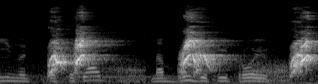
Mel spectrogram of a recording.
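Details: Domestic dog barking: four loud, harsh barks, two close together near the start, then one at a time roughly a second apart, with a man's voice talking quietly underneath.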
